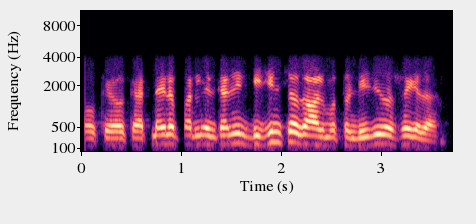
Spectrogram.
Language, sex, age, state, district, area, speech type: Telugu, male, 18-30, Telangana, Nalgonda, rural, conversation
